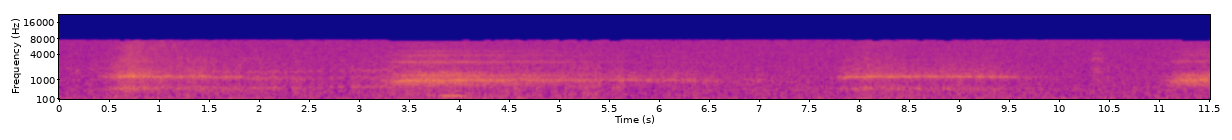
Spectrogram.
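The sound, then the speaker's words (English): Slow, deep breathing paced at five counts in and five counts out, heard as soft, airy hissing swells that rise and fade with quieter pauses between them. “let me lead you into 5 coherent breaths and then some silence.”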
